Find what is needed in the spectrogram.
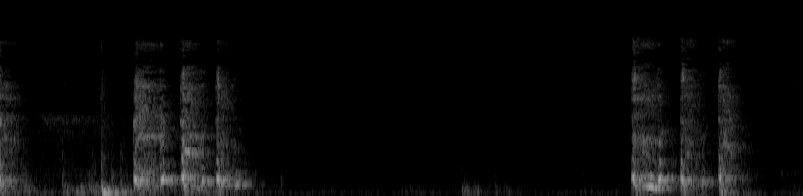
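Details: Girl choking on vape vapour after repeatedly failing to hit the vape: two bursts of harsh, forceful coughing, about four or five coughs each, separated by a quiet pause; cough.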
